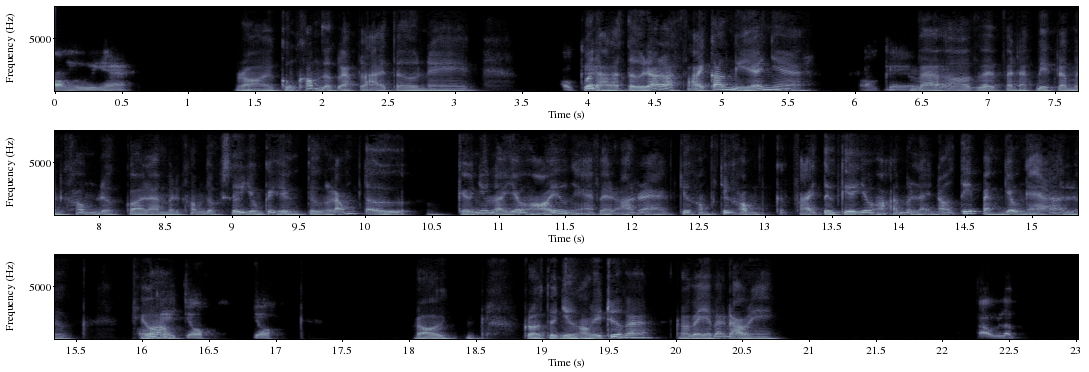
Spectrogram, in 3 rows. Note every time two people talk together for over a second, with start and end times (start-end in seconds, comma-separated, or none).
none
